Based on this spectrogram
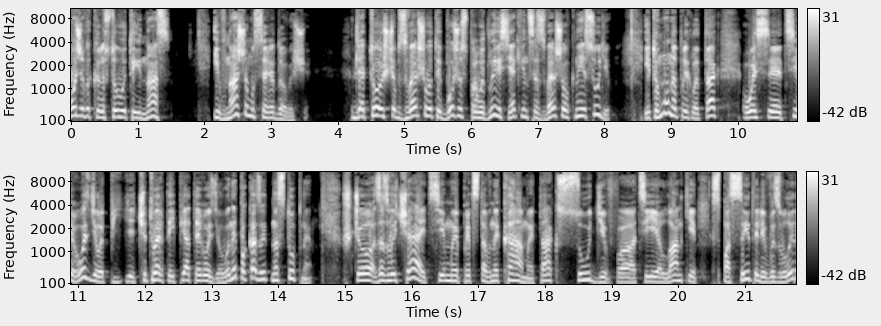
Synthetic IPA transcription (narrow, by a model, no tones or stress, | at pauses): mɔʒɛʋɪkɔɾɪst̪ɔʋʊʋɐt̪ɪinɑs | iwnɑʃɔmʊseɾed̪ɔʋɪʃt͡ʃi̥ | d̪lʲɐt̪ɔɦɔʃt͡ʃɔbzʋɛrʃʊʋɐt̪ɪbɔʒʊspɾɐʋed̪lˠɪʋʲisʲtʲjɐkʋʲinsɛzʋɛrʃʊʋɐwknɪɦisudʲiw | it̪ɔmunɐpɾɪklˠɐd̪̚t̪ɑkɔsʲt͡sʲirɔzʲdʲilˠɪpʲt͡ʃet̪ʋɛrt̪ɪjipʲjat̪ɪjɾɔzʲdʲilˠʋɔnɪpɔkɑzʊjʊt̚ʲnɐst̪upnɛʃt͡ʃɔzɐzʋɪt͡ʃɑjt͡sʲimɪpɾet̪st̪ɐwnɪkʰɑmɪt̪ɑksudʲiwt͡sʲijɛjilˠɑnkʲispɐsɪt̪elʲiwʋɪzʋɔlˠɪ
